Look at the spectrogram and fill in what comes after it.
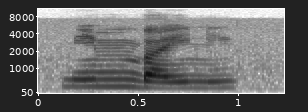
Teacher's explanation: কেননা এটা এখানে ইকলাব হচ্ছে, চেঞ্জ হয়ে যাচ্ছে। নুন সাকিনটা বা আসার কারণে নুন সাকিন আর নুন সাকিন থাকে না, এটা মিম সাকিন হয়ে যায়। এবং এটা বোঝার জন্য ছোট্ট করে একটা মিম এখানে দেয়া থাকে।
